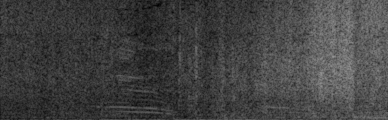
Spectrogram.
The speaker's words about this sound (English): Later, wearing a wetsuit, John attempts to ride a wave on his board.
